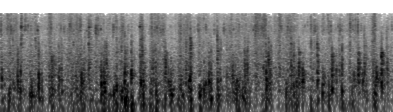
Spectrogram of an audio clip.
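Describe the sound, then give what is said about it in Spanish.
Rain falls outside in a steady, dense hiss of drops that stays loud and even throughout, with no voices. “Fuera está lloviendo.”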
